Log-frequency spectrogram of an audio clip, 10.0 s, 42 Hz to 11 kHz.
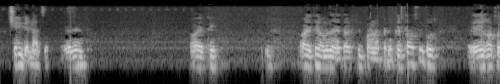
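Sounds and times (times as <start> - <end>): background hiss: 0.0 - 10.0
low steady hum: 0.0 - 10.0
man talking: 0.2 - 1.8, 3.8 - 4.5, 5.2 - 10.0.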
